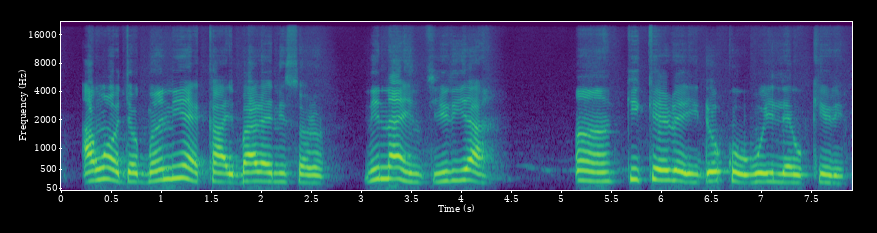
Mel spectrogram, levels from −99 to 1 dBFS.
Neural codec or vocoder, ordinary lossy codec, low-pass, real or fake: codec, 44.1 kHz, 7.8 kbps, DAC; none; 19.8 kHz; fake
